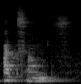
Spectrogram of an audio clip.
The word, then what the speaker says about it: accent: in all nouns of 2 or more syllables, normally the last syllable changes from the original vowel to the, Schwa. and the schwa does not take the stress.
